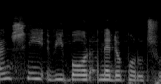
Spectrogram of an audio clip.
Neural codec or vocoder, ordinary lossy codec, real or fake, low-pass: codec, 24 kHz, 0.9 kbps, WavTokenizer, medium speech release version 1; MP3, 64 kbps; fake; 10.8 kHz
